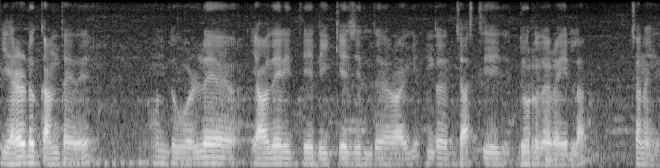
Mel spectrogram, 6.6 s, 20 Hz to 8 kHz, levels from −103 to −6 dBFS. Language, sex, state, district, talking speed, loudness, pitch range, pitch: Kannada, male, Karnataka, Shimoga, 125 wpm, -22 LUFS, 95-105 Hz, 100 Hz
